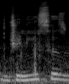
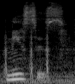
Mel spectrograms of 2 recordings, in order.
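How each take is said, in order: First: The word begins with a g sound. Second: The word begins with an n sound. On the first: The speaker calls it wrong. "कोई लोग जिनीसिस भी बोल देते हैं" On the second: The speaker calls it right. "नीसिस will be the correct pronunciation"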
